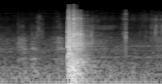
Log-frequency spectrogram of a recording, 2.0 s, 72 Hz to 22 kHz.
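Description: The trunk lid of a 2002 Ford Focus ZTS sedan slammed shut: one loud, sharp thud about a second in.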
